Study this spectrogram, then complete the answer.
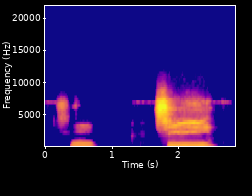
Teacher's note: High pitch and long. No rising, no falling. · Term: first tone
